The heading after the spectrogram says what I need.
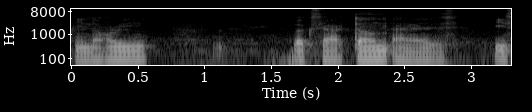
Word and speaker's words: Inari: he says, hello, Ninari, as I can't really pronounce his name right, so don't judge me in the comments, as Inanari, or however you say it, Inari, I think that's how you pronounce it, Inari, looks at them, as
